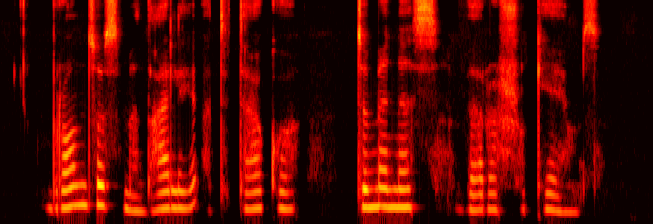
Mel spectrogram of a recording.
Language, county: Lithuanian, Vilnius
